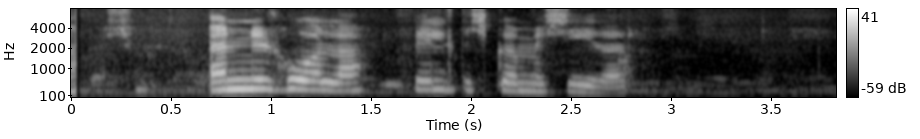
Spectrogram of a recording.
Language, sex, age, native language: Icelandic, female, 10, Icelandic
